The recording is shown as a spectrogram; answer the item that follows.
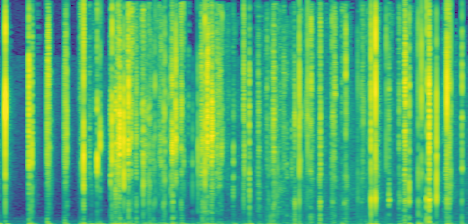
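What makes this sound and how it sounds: Fingertips and nails rapidly scratch and tap a grey-white fabric trucker cap held in the hand, mostly across its white plastic mesh back panel and the fabric. It makes a quick series of short, dry, bright scratching and crinkling bursts with a little low thump.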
